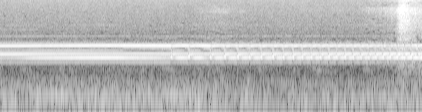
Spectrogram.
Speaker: well it's making that sound keys in the off position he's off and the battery's dead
